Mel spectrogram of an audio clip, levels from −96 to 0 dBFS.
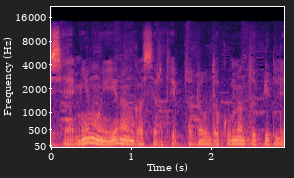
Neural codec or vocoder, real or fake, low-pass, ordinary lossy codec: none; real; 14.4 kHz; AAC, 48 kbps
